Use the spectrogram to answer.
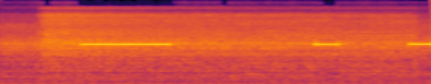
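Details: Transport ambulance ventilator switched on after oxygen supply connected, assist-control mode: low machine hum, then a long beep and two shorter beeps; ventilator start-up beeps.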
